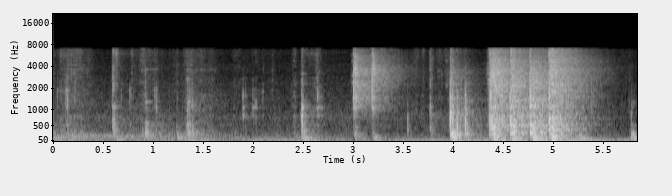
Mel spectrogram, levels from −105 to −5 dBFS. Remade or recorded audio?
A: recorded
